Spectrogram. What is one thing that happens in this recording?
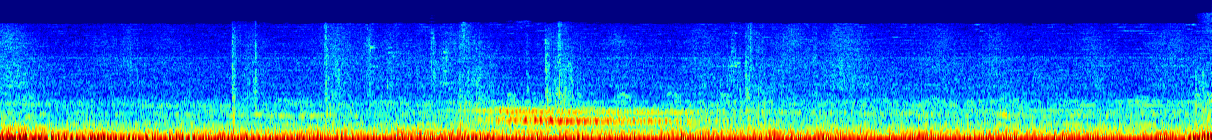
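A magical crystal barrier hums and shimmers.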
